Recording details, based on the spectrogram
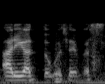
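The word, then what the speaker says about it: ありがとうございます: Arigato gozaimasu.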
